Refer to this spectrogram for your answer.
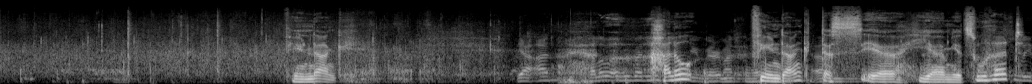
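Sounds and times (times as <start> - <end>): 
audience applause welcoming a speaker: 0.0 - 6.9
speech: 2.9 - 3.9, 5.2 - 10.3.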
